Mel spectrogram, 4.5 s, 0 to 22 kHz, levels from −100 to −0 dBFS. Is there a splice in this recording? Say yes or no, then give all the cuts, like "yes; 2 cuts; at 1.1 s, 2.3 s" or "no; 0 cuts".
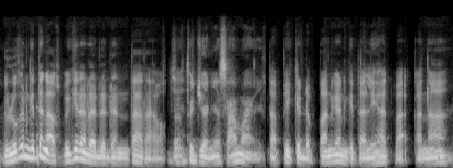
yes; 2 cuts; at 1.7 s, 2.6 s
